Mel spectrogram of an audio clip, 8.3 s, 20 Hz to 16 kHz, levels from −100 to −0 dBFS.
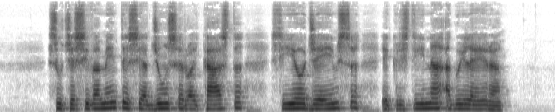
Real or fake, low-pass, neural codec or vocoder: real; 14.4 kHz; none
